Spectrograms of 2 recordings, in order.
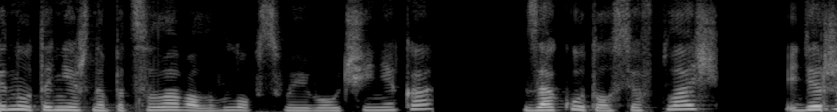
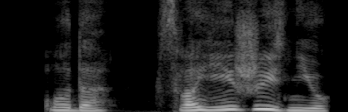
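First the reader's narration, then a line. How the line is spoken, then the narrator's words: Exclamation. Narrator (Russian): воскликнула герцогиня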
